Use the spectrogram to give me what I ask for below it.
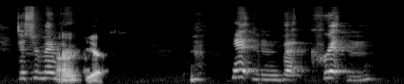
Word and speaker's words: Crittenden: Crittenden. But that's quite right. Yeah, pronounced the way it's spelled.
